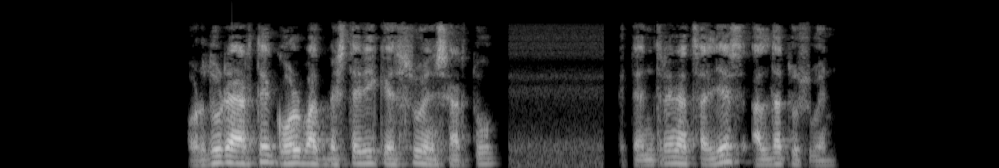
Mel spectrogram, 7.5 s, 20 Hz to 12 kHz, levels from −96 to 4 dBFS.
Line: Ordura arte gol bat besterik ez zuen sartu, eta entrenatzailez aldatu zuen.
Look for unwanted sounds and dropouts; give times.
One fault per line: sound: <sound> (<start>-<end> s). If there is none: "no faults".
no faults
